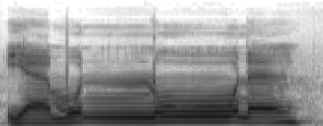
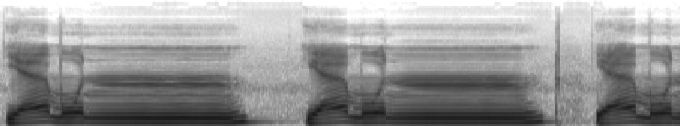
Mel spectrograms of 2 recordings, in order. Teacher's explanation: Jadi bunyi n-nya itu ditahan dulu.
